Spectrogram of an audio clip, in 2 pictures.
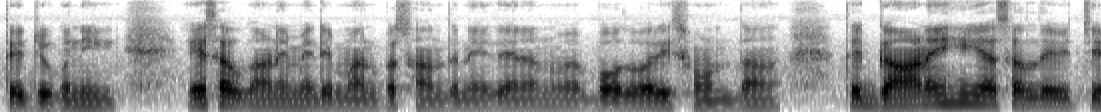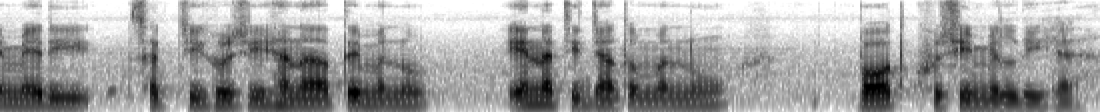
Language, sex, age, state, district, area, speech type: Punjabi, male, 18-30, Punjab, Rupnagar, urban, spontaneous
